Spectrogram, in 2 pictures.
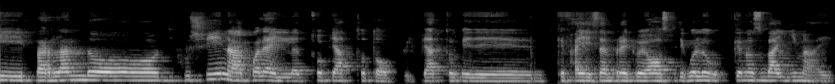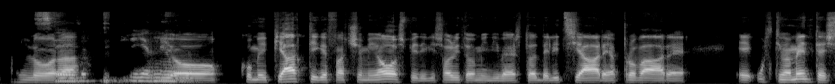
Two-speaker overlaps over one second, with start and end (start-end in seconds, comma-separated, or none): none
